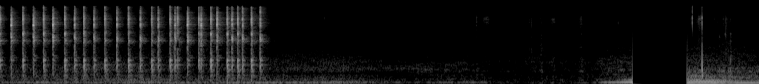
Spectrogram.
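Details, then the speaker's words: Toyota Kluger U151F automatic transmission, SR shift solenoid (applied in 3rd–5th gear) removed from the valve body and bench-tested on 10.5 volts; crisp, rapid, even on/off clicking, normal solenoid operation. "and I've got ten point five volts and you can hear it clicking away nicely there"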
